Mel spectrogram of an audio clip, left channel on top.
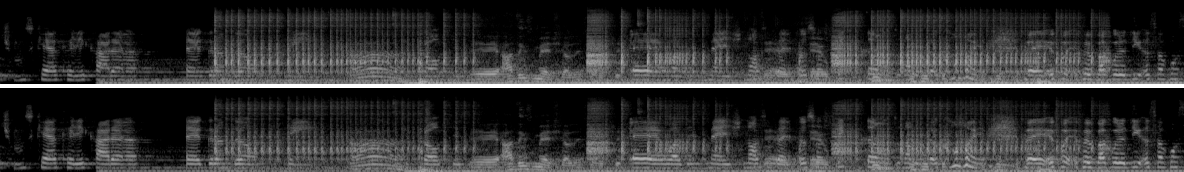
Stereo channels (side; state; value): both; normal; correlation 0.73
